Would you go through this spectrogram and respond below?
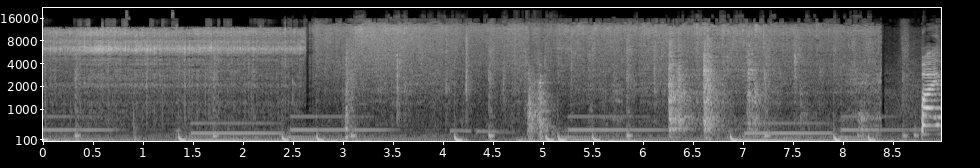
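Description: Vegetables sauté in a pan for a spaghetti meal prep, with a steady sizzle and repeated scraping stirs throughout, set under a looping background melody.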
